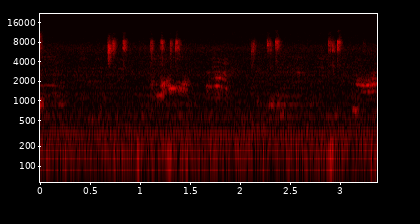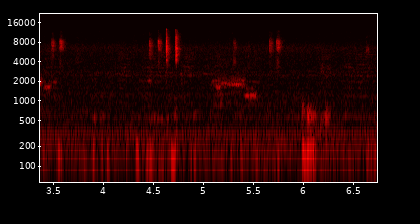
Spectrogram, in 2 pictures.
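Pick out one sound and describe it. Retro video game sound effects beep and chirp.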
